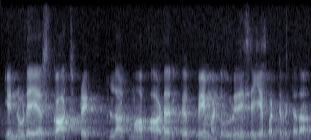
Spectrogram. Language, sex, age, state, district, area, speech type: Tamil, male, 18-30, Tamil Nadu, Pudukkottai, rural, read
